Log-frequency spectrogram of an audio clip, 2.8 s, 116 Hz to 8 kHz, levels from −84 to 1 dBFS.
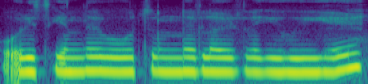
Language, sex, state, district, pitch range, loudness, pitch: Hindi, female, Uttar Pradesh, Saharanpur, 220-225 Hz, -13 LUFS, 220 Hz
